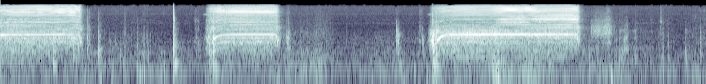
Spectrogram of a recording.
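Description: Power drill-driver backing out door-panel screws in three short runs, each rising quickly in pitch to a steady whine; the last run is the longest.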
